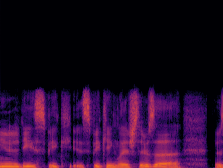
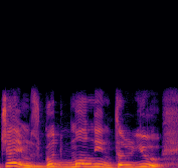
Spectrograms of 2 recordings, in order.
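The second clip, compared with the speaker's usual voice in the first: put-on old Albanian man voice, higher and louder; 8 semitones higher, 4 dB louder than usual. Retelling how an old Albanian man greets him: imitating Zulfo. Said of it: "an old Albanian man in his fedora hat who comes and says".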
